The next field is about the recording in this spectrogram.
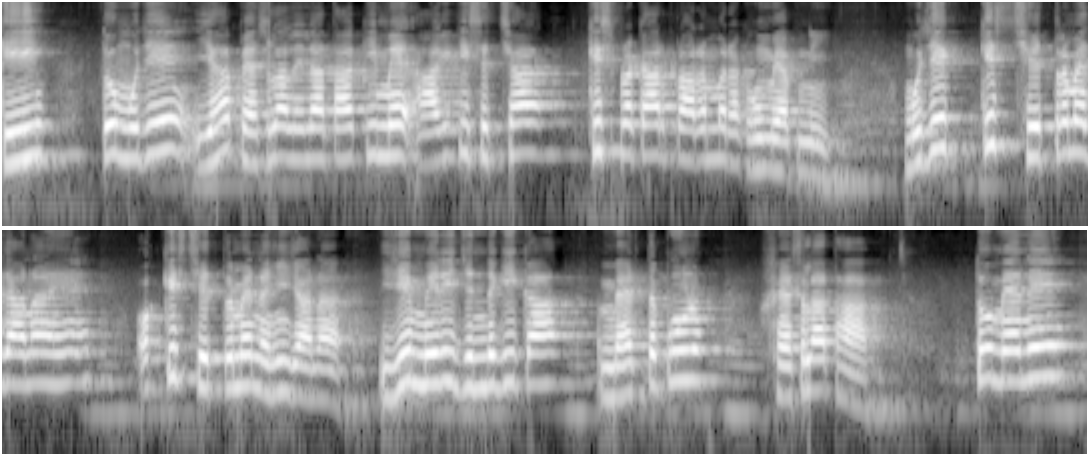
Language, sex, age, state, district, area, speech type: Hindi, male, 18-30, Madhya Pradesh, Gwalior, urban, spontaneous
